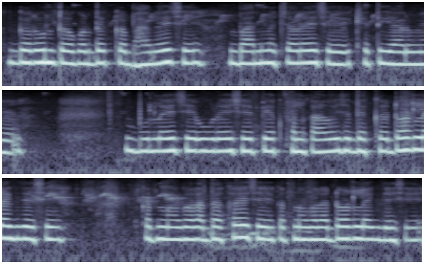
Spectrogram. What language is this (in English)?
Maithili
